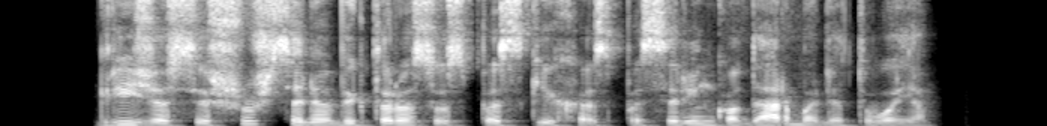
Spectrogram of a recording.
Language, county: Lithuanian, Telšiai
